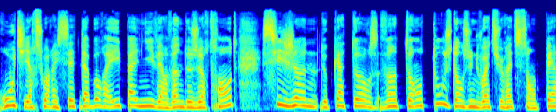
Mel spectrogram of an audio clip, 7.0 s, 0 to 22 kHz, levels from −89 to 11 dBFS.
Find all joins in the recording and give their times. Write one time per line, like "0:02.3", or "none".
0:01.0
0:04.0
0:04.7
